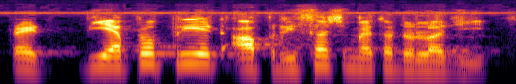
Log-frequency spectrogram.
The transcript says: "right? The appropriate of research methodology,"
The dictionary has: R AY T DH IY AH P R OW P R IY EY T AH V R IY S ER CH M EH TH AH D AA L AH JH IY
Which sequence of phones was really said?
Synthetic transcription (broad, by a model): R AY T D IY AH P R OW P R IY EY T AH P R IY S ER CH M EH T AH D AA L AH JH IY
